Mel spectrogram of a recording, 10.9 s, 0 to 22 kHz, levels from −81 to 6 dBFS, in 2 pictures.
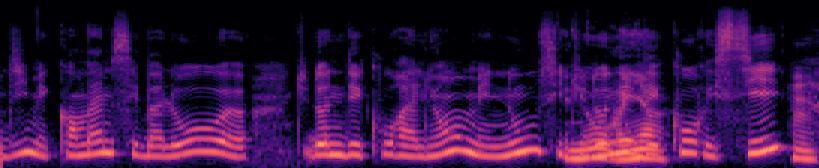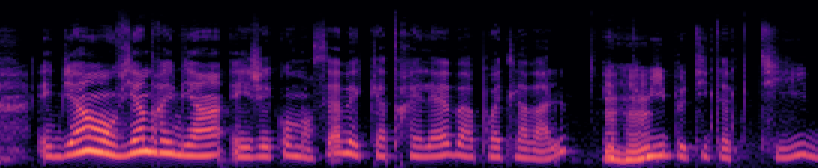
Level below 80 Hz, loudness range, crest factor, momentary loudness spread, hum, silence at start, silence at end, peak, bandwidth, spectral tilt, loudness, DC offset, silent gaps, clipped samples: -76 dBFS; 8 LU; 18 dB; 15 LU; none; 0 s; 0 s; -6 dBFS; 17.5 kHz; -6 dB/octave; -24 LUFS; under 0.1%; none; under 0.1%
